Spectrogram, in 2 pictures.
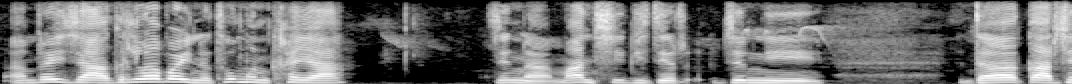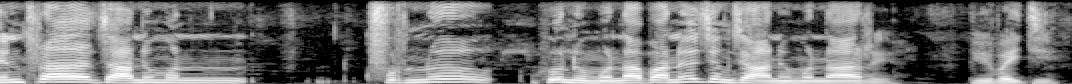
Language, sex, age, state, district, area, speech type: Bodo, female, 60+, Assam, Chirang, rural, spontaneous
